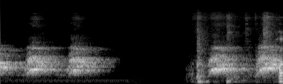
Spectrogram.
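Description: A dog barks in two bursts of loud, close yaps, a short silence, then two more barks.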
